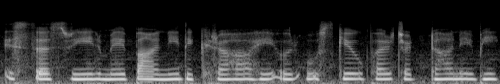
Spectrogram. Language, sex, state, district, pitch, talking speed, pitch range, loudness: Hindi, female, Uttar Pradesh, Etah, 245 Hz, 155 wpm, 240-250 Hz, -16 LUFS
